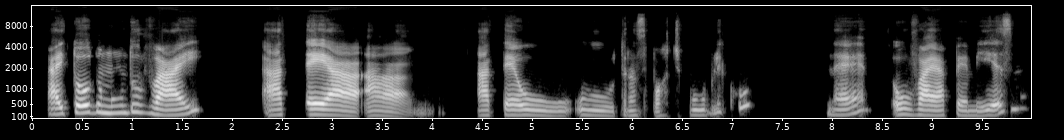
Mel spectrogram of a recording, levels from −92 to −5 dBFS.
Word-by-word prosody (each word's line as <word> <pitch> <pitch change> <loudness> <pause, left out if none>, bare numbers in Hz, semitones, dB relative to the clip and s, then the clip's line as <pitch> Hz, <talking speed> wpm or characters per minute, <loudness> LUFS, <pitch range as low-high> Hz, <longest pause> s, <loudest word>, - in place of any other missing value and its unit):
Aí 185 +1 +3
todo 235 +4 +1
mundo 230 +2 -7
vai 180 - +3 0.6
até 175 +1 +4
a 150 -5 +6
a 145 -3 -2 0.6
até 160 +1 -2
o 150 -4 -7
o 155 -4 -11
transporte 150 -4 -13
público, 395 +7 -13 0.7
né. 170 +1 -6 0.3
Ou 180 +1 -5
vai 165 -2 +3
a 155 - -2
pé 155 -1 -10
mesmo, 160 - -7
165 Hz, 110 wpm, -20 LUFS, 155-220 Hz, 0.7 s, a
